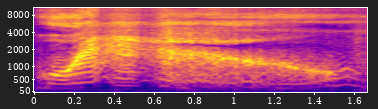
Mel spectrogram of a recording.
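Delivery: drawn-out, high stunned wow; slow amazed exclamation. Real, not acted. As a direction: let the wow hang in disbelief. Wife's fury on coming home.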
